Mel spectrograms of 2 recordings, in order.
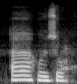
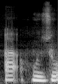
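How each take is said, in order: First: It opens with one long drawn-out first vowel. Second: It opens with two glottal catches and a short vowel. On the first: The speaker calls it right. "dihilangkan hamzah pertamanya dan digantikan dengan mad badal" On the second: The speaker calls it wrong. "bukan dibaca dengan ahuzu"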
